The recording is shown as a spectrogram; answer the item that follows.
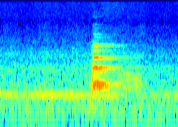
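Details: A neighbour's dog barking at night when people use the public sidewalk; one short, ringing bark with a clear tonal edge, preceded and followed by quiet background with a steady low hum.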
